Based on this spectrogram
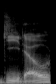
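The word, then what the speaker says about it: Guido: is Gido Van Helton guid O pronounced Gido rhymes with neidato um Van Halton and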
